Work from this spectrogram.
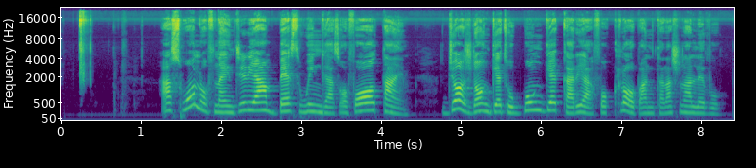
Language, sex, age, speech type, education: Nigerian Pidgin, female, 30-45, spontaneous, tertiary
